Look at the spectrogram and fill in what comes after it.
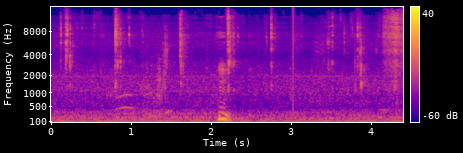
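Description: A person chewing a mouthful of ice cream cone topped with plain instant-noodle crumbs that have gone soft rather than crisp: small scattered mouth clicks and smacks, with one short hummed "mm" about two seconds in.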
